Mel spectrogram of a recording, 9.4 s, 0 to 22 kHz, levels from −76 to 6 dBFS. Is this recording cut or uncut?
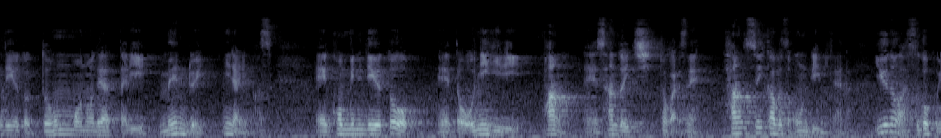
uncut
